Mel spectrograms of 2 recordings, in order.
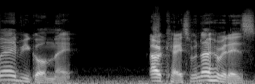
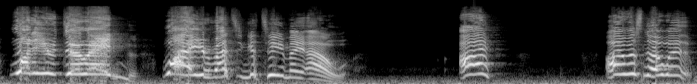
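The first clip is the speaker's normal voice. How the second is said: much higher, louder, near-crying yell; real outraged wail at teammate; outraged shout; 5 dB louder than usual. Real, not acted. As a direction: scream in disbelief at the betrayal. Teammate calls him out.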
